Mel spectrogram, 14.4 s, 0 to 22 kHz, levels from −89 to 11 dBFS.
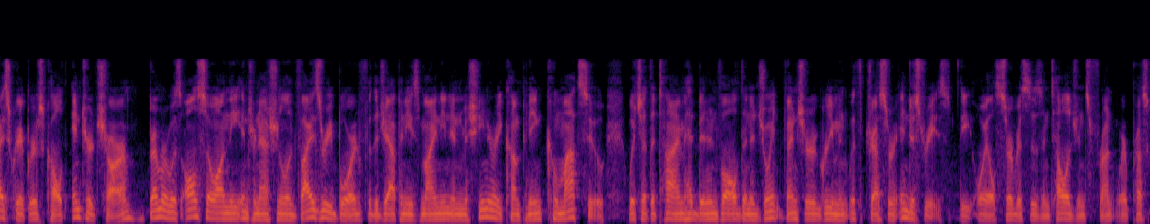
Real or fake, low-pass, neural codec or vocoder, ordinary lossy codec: fake; 7.2 kHz; autoencoder, 48 kHz, 128 numbers a frame, DAC-VAE, trained on Japanese speech; MP3, 48 kbps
